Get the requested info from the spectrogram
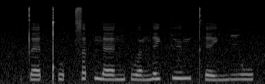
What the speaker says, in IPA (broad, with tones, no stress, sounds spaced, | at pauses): t̪ ɛː˨˥ t̚ kʷʰ ɐ˧ t̚ s ɐ˥ t̚ ŋ ɛː˨˧ ŋ kʷ œː˨ ŋ e˥ j k yː˥ m t̪ʰ e˨ j ŋ iː˥ w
